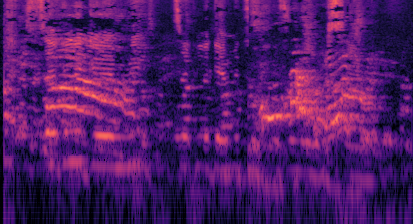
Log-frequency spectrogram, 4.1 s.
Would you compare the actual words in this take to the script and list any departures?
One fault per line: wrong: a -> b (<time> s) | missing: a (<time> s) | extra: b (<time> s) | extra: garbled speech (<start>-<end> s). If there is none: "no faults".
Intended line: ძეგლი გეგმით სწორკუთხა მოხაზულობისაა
missing: სწორკუთხა (2.5 s)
